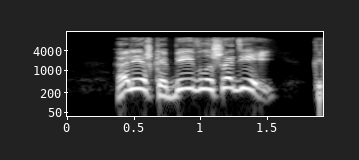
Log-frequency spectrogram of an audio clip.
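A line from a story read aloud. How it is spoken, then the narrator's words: Shout. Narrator (Russian): крикнул я другу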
